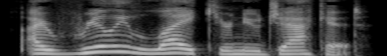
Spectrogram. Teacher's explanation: The stressed words are really, like, new, and jacket. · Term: stress pattern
